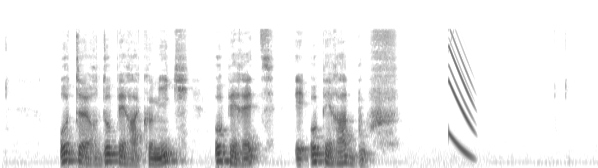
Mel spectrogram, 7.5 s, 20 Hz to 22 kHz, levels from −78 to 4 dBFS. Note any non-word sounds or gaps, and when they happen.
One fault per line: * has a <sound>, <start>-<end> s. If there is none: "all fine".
* has a chirp, 5.6-6.0 s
